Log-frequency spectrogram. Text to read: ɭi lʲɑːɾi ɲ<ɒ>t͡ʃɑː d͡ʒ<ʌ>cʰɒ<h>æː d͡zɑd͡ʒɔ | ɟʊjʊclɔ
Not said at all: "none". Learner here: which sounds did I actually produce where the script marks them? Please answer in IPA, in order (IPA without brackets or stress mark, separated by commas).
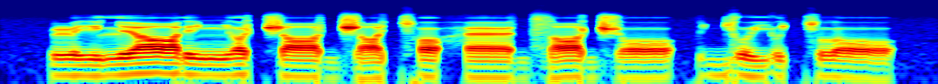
ʌ, ɑ, h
